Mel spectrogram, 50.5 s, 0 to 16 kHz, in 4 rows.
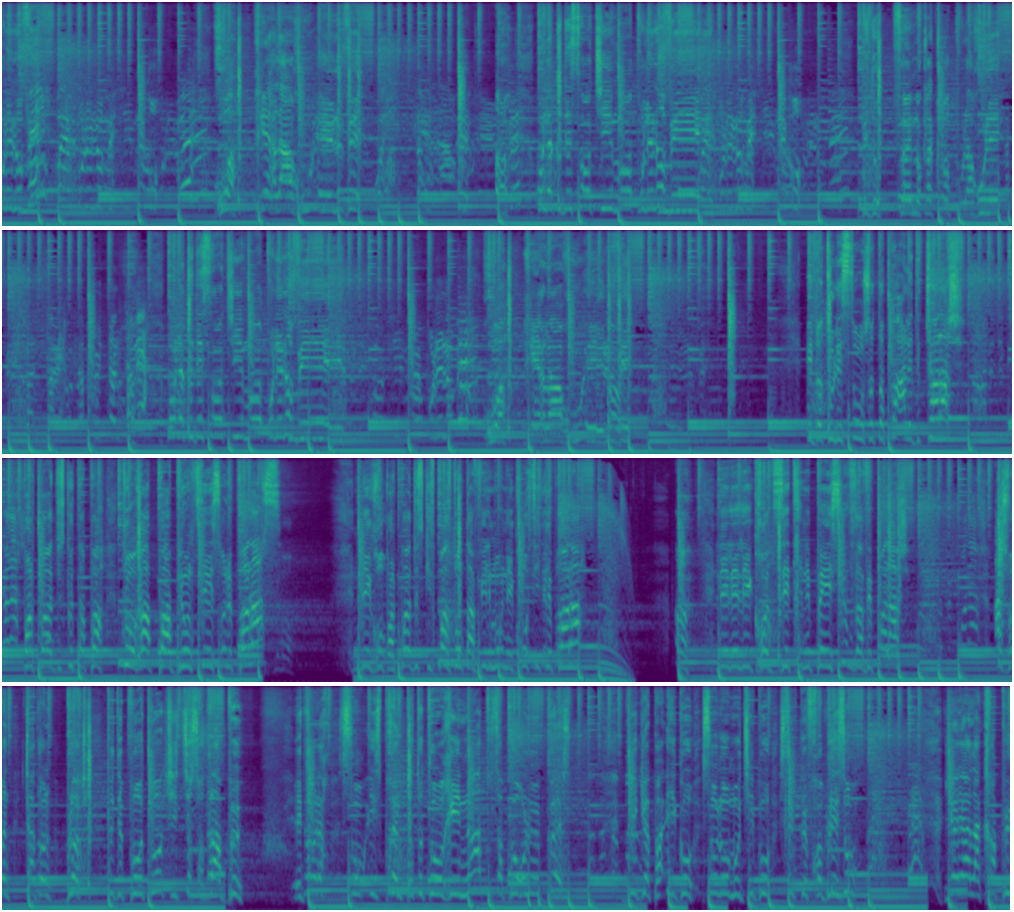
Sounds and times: Music: 0.0s - 28.6s, 29.6s - 40.9s, 41.5s - 50.4s.

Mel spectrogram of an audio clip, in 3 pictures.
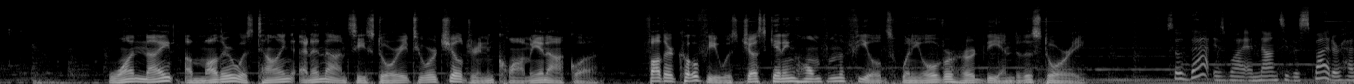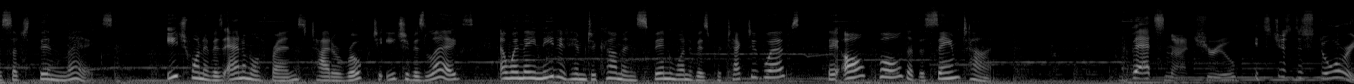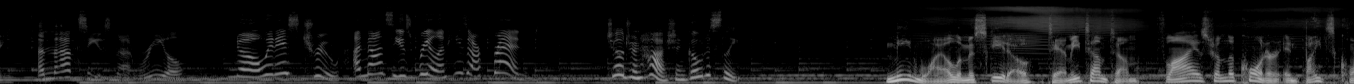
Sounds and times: Music: 0.0s - 40.6s
Speech: 1.1s - 10.9s, 11.7s - 23.5s, 24.8s - 32.3s, 33.2s - 34.5s, 36.0s - 40.6s.

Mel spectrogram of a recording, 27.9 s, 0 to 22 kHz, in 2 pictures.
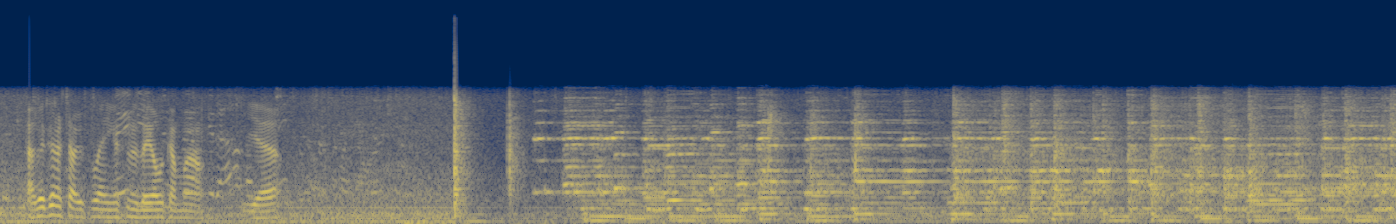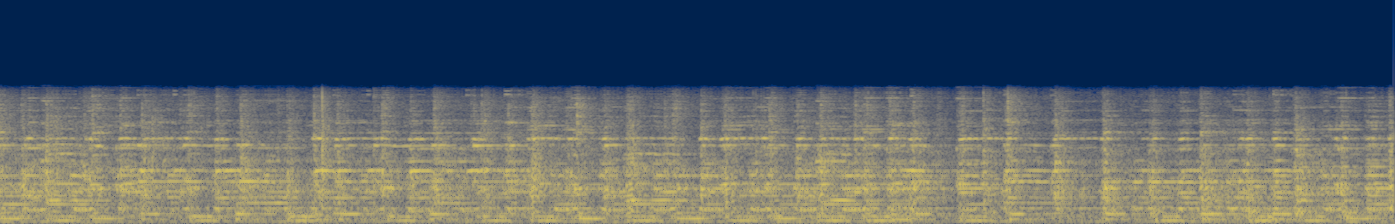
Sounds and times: Music: 5.2s - 27.9s.

